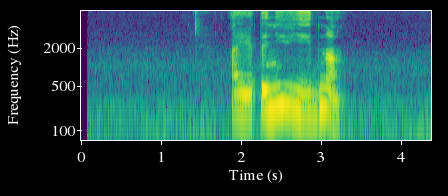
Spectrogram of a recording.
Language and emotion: Russian, neutral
